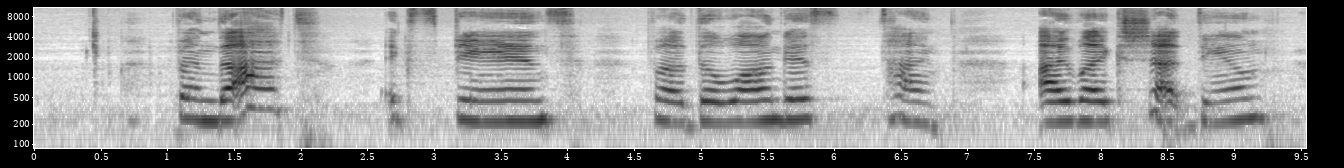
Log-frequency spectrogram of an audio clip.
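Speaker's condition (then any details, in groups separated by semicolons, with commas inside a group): Cerebral palsy; others have said talks funny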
